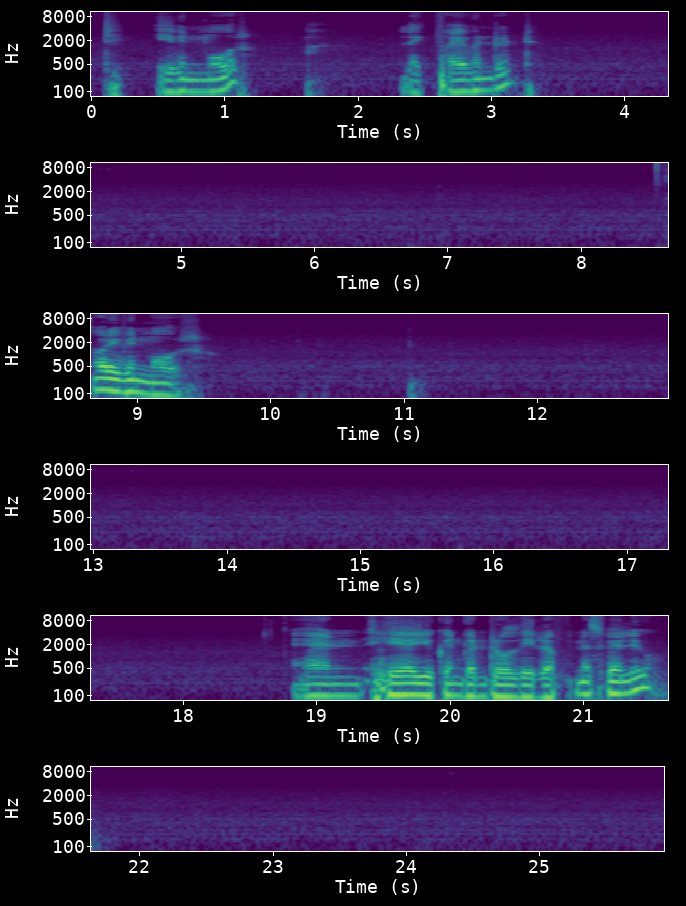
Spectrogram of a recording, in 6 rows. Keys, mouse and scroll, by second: 1.1 KP_0, 2.9-3.8 scroll down 4, 3.8 shift+middle click, 4.4 click, 4.7-6.6 middle drag, 6.6-7.1 scroll up 3, 7.1 shift+middle click, 7.5 scroll up 1, 7.7-9.2 middle drag, 9.2-10.4 drag, 10.4 KP_0, 12.0-12.4 scroll down 5, 12.4 middle click, 13.3 click, 13.6 scroll up 1, 13.9-15.2 shift+middle drag, 15.2-15.5 scroll up 1, 15.5-18.2 middle drag, 18.2 scroll up 2, 18.5-20.4 middle drag, 20.4-25.4 drag, 25.4-25.8 scroll down 1, 25.8 middle click.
